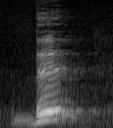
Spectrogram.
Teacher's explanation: Le B est labial et sonore.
